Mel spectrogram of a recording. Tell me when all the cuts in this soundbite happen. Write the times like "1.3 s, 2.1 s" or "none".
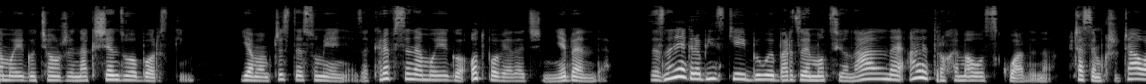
none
